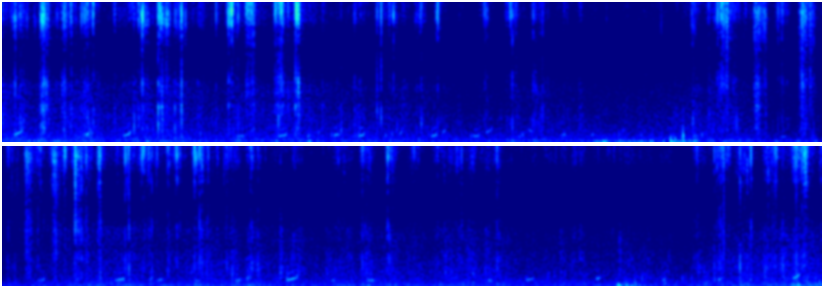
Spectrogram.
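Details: Guinea pig Piggie Minaj with her babies in a foster home: quiet, brief rising squeaks repeating at an even rhythm through the recording, accompanied by sharp rustling clicks.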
